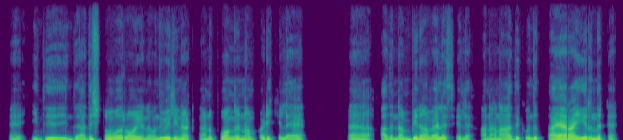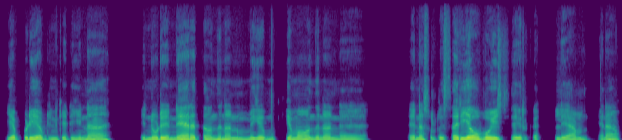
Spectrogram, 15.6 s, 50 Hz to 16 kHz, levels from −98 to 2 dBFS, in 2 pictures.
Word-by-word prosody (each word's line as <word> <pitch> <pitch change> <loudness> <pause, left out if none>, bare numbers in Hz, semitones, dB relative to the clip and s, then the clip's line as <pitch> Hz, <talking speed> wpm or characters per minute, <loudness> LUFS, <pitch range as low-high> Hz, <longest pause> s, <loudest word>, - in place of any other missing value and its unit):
அ - - -4 0.3
இது 115 0 -2 0.2
இந்த 105 0 -5
அதிர்ஷ்டம் 160 +1 0
வரும், 145 +4 +3
என்ன 115 -1 -2
வந்து 130 +1 +2
வெளிநாட்டுக்கு 140 -3 0
அனுப்புவாங்கன்னு 145 +4 +1
நான் 130 -3 -4
படிக்கல. 115 -4 -2 0.8
அ - - +1 0.4
அத 120 - -1
நம்பி 155 +7 +3
நான் 135 -5 +3
வேலை 125 0 +3
செய்யல. 105 -6 -6 0.2
ஆனா 135 +8 -2
நான் 140 -2 +1
அதுக்கு 125 +1 -2
வந்து 190 +4 0
தயாரா 155 +9 +6
இருந்துட்டடேன். 165 +3 +1 0.2
எப்டி 170 +2 +1
அப்டின்னு 125 -1 -5
கேட்டீங்கன்னா, 120 +9 -2 0.6
என்னுடைய 130 0 +3
நேரத்த 210 0 +2
வந்து 165 +4 0
நான் 135 -4 -1 0.2
மிக 130 +4 +1 0.2
முக்கியமா 180 +7 -2
வந்து 145 +1 -2
நானு 120 -5 -3 0.9
என்ன 130 +2 0
சொல்றது 110 -5 -6
சரியா 190 +10 +6
உபயோகிச்சுட்டு 135 -6 +2
இருக்கேன். 105 - -15 0.2
இல்லையா. 110 +1 -2 0.4
ஏனா 165 - -2
130 Hz, 160 wpm, -22 LUFS, 120-155 Hz, 0.9 s, தயாரா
